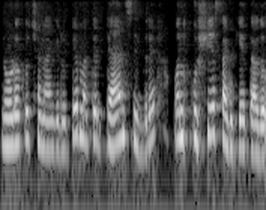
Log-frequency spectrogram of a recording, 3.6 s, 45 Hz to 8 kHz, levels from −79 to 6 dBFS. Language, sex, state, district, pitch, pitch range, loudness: Kannada, female, Karnataka, Mysore, 240 Hz, 205-260 Hz, -16 LUFS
